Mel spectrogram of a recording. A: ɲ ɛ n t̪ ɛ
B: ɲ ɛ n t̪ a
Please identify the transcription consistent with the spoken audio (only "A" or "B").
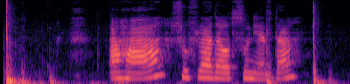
B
